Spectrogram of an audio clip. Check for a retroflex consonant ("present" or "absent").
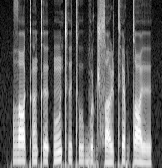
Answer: present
